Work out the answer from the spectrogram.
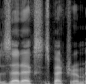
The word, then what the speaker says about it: ZX Spectrum: fpga recreation of the zx spectrum and i was told i have to say zed because it was never released in north america so say it like it was said where it was released i don't want to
